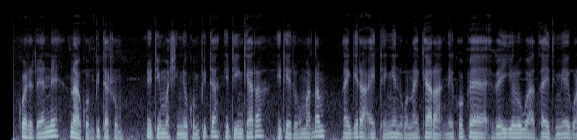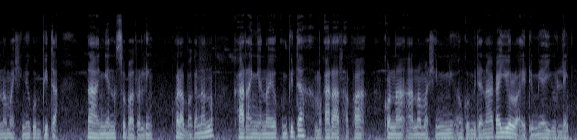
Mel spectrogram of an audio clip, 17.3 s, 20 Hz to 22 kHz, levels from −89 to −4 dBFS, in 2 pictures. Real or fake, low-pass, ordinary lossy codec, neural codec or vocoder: real; 14.4 kHz; none; none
